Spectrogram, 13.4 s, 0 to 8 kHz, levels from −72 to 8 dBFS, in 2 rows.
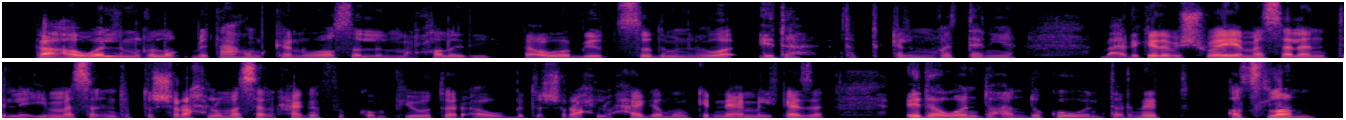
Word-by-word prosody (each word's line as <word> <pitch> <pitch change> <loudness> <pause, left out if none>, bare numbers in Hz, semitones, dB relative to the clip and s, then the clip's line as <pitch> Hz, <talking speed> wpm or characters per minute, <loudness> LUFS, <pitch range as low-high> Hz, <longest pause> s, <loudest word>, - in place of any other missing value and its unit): فهو 160 +3 +5
الانغلاق 145 +1 -3
بتاعهم 160 +3 -3
كان 115 - -5
واصل 140 0 -2
للمرحلة 105 +6 -7
دي، 110 -3 -18
فهو 155 - 0
بيتصدم 145 +4 +4
إن 125 -7 -14
هو 140 +5 -1
إيه 130 - 0
ده - - -5
أنت - - -15
بتتكلم 140 +1 -10
لغات 140 +1 -9
تانية؟ 140 -3 -7 0.4
بعد - - -3
كده 130 +2 +6
بشوية 135 +1 +7
مثلًا 140 0 +4
تلاقيه 105 +4 -9
مثلًا 135 -1 +3
أنت 125 -1 -13
بتشرح - - +1
له - - -5
مثلًا - - +6
حاجة - - -1
في - - -21
الكمبيوتر 135 +2 -8
أو 100 0 -7
بتشرح - - -6
له - - -13
حاجة 130 0 -2
ممكن 130 -1 -9
نعمل 125 -2 -2
كذا، 125 +3 0 0.4
إيه 170 - +7
ده 175 - +2
هو - - +1
أنتم 170 -2 -5
عندكم 125 +1 -6
إنترنت؟! 130 +6 -7 0.2
أصلًا! 200 +2 +4
135 Hz, 195 wpm, -26 LUFS, 125-145 Hz, 0.4 s, بشوية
